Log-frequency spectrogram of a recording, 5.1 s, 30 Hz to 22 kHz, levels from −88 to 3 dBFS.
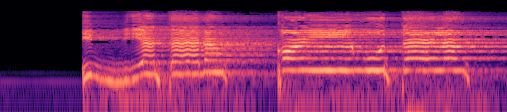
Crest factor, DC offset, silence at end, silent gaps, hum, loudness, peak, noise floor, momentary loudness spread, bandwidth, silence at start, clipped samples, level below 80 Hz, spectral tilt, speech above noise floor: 14 dB; under 0.1%; 0 s; none; 60 Hz at -55 dBFS; -11 LUFS; 0 dBFS; -62 dBFS; 10 LU; 12 kHz; 0.8 s; under 0.1%; -50 dBFS; -1 dB/octave; 50 dB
